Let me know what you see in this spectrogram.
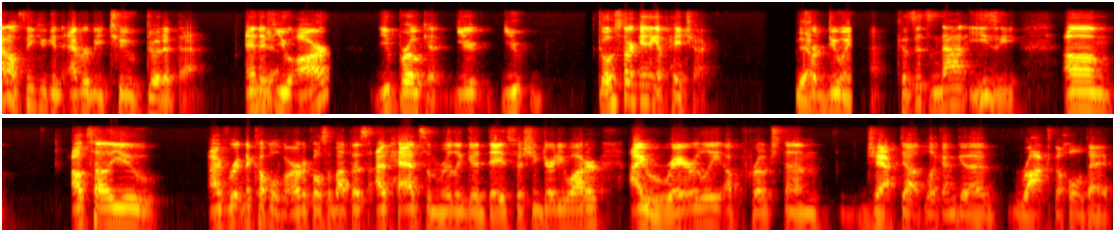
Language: English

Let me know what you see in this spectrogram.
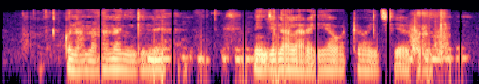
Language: Swahili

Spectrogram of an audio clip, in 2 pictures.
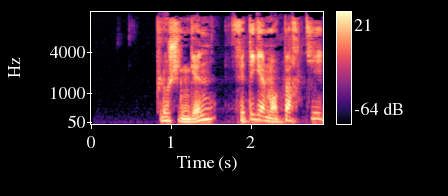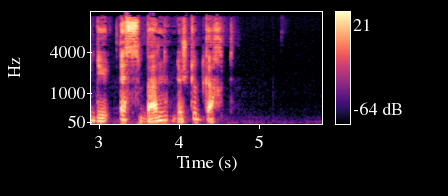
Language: French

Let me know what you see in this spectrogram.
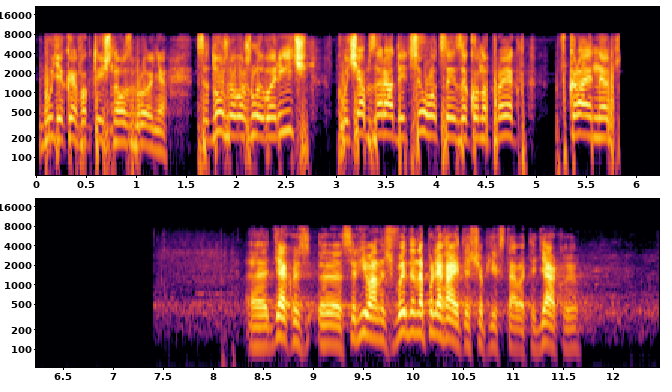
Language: Ukrainian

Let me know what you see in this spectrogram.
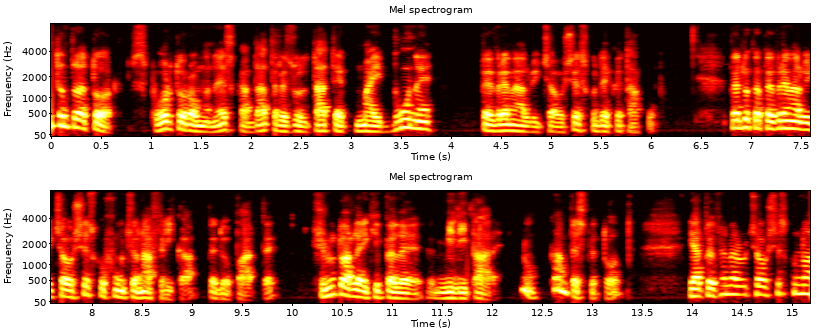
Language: Romanian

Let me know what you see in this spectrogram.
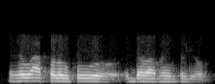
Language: Odia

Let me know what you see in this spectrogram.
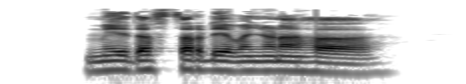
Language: Khetrani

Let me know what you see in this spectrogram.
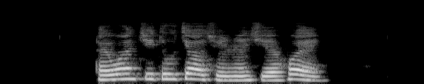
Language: Chinese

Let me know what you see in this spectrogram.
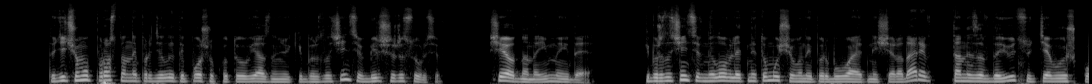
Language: Ukrainian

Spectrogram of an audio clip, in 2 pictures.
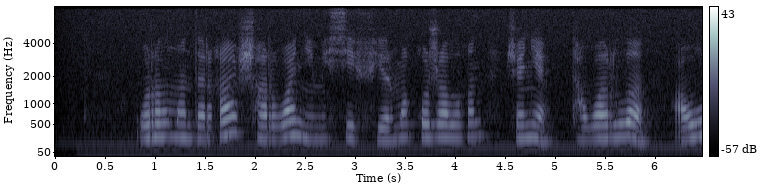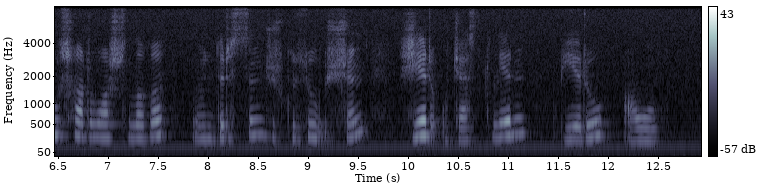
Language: Kazakh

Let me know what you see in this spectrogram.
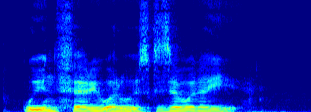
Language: Kabyle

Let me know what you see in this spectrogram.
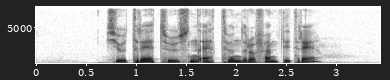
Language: Norwegian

